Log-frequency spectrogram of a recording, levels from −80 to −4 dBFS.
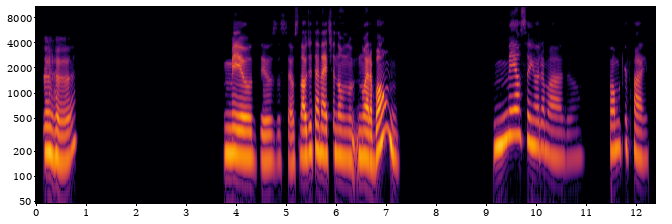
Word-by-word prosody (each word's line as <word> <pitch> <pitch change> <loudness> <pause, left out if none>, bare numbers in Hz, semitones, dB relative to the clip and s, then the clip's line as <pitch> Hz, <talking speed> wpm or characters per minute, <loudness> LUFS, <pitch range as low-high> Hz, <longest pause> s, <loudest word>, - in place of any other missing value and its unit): Aham. 175 +2 +1 2.9
Meu 180 -3 +4 0.2
Deus 155 -1 -5
do 160 +1 -17
céu, 150 -1 -8
sinal 175 +3 +2
de 200 - -1
internet 195 -2 0
não 180 -2 -1
no 165 -4 -4
não 175 0 0
era 165 -2 +5
bom? 220 - +4 1.9
Meu 285 +8 +2
senhor 245 -5 -2
amado. 170 -4 -10 0.5
Como 205 +2 -3
que 230 +3 -11
faz? 175 -6 -5
180 Hz, 90 wpm, -25 LUFS, 165-215 Hz, 2.9 s, era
